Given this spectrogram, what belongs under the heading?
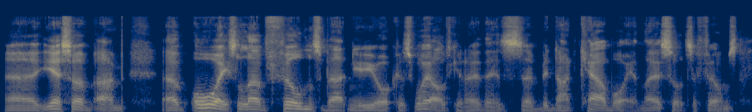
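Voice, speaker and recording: A man's voice: extremely low pitch, a little slow. A man co-hosting a casual review show, feeling his way through sentences with hesitant phrasing and wry asides. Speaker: podcast co-host reviewing old radio plays.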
